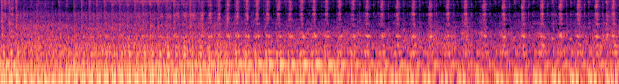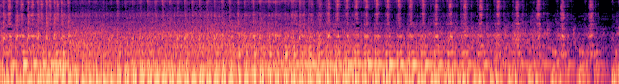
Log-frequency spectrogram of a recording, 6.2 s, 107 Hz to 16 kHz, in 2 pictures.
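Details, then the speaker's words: Murray 24-inch rear-engine riding mower with a 190cc Briggs & Stratton engine: turns over but won't start, fires on starting fluid with fuel in the tank, single-cylinder thumping grows ragged and fades; dies after starting, fuel starvation suspected. "Well, it looks like it wants to halfway stay started now, once we started it on starting fluid, but there is fuel in the tank."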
